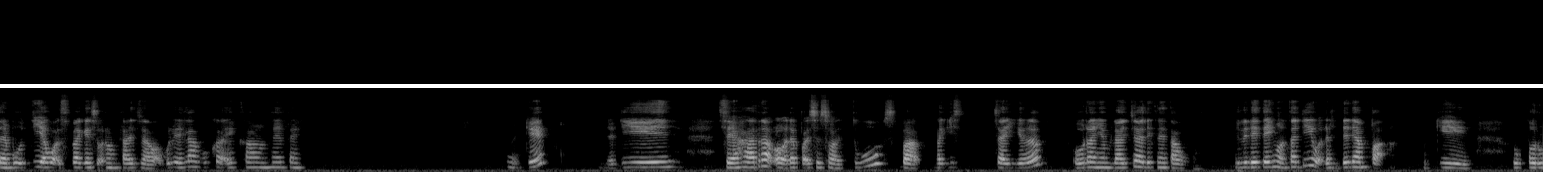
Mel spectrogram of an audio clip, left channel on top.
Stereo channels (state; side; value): silent; left; 54 dB below the other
